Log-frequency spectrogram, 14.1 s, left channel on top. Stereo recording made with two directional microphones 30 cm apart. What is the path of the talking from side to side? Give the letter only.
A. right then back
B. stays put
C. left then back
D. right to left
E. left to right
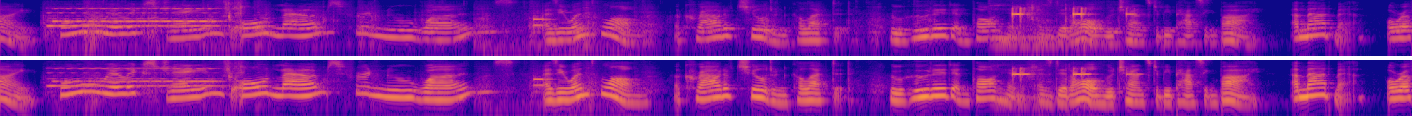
B.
